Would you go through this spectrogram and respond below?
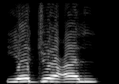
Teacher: جیم کا حکم ہے قلقلہ، مطلب ہم جیم کو ہلاتے ہوئے یہ کلمہ کو ادا کریں گے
